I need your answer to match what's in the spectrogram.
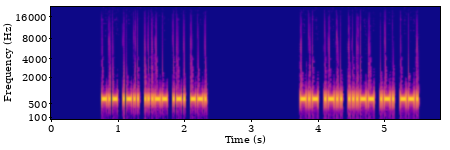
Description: Morse code, heard as a keyed tone, about 39 wpm, 700 Hz. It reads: KL3RG KL3RG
